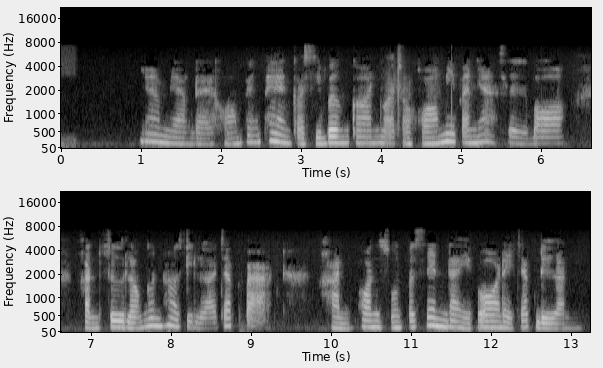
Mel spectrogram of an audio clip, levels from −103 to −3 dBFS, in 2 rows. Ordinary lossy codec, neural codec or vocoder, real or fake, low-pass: none; none; real; 7.2 kHz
